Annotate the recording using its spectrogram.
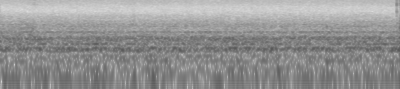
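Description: Steady low background hum of room noise, unchanging throughout.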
